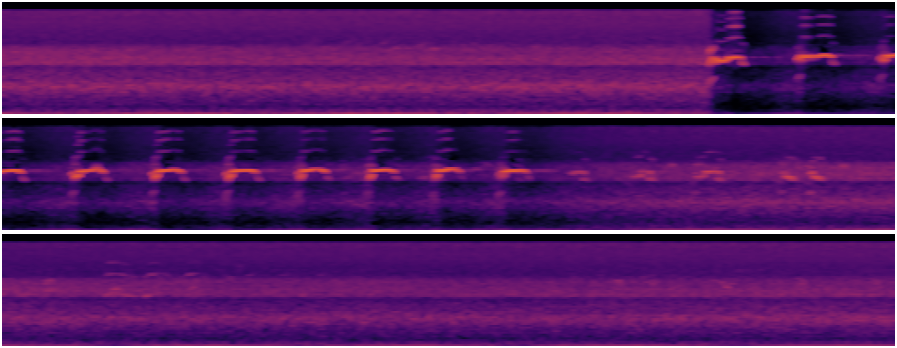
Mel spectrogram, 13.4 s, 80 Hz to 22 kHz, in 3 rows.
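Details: Bald eagle at the West End nest, filmed by a live nest camera on 20 July 2023 at 05:04, giving about ten high, thin chirping notes in a quick run. A few fainter notes trail off over a steady low hum.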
